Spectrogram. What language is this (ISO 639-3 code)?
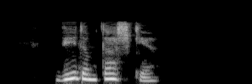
chm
